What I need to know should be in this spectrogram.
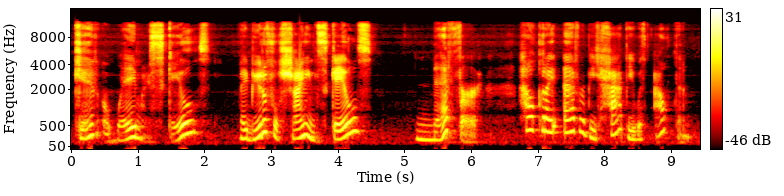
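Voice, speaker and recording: A woman voicing a vain, proud male fish in a storybook, speaking in a shrill, indignant way. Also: big pitch swings, takes it slowly, breathy edge, heavily acted. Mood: plaintive.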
